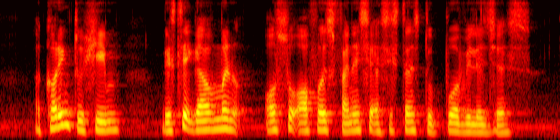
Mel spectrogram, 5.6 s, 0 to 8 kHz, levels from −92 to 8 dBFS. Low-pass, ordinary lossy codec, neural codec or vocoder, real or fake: none; none; none; real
